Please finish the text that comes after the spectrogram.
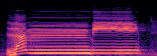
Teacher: یہاں یہ دیکھیں چھوٹی میم ہے تو ذال کو چھوٹی میم کے ساتھ ملا کر پڑھیں گے کیونکہ نون ساکن ہے، نون ساکن کے بعد با ہے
